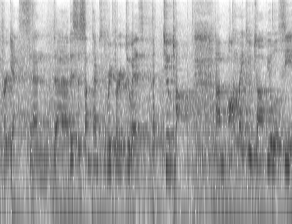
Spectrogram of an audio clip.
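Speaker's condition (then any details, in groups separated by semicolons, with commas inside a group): No condition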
